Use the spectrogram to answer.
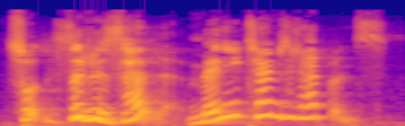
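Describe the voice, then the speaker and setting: A woman with a South Indian accent giving an informal scripture discourse as a spiritual teacher, animated and often prompting her listeners with questions. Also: extremely high pitch, normal speed. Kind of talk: informal scripture discourse to a class, with Sanskrit verses.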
